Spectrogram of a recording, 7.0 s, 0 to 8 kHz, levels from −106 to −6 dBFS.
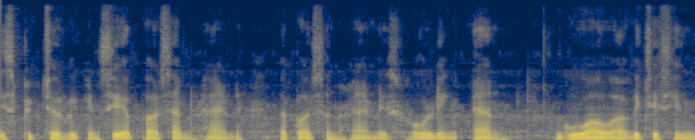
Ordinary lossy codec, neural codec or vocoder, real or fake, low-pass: none; codec, 16 kHz, 2 kbps, FunCodec, trained on LibriTTS, 25 frames a second; fake; none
